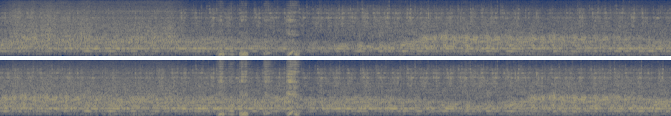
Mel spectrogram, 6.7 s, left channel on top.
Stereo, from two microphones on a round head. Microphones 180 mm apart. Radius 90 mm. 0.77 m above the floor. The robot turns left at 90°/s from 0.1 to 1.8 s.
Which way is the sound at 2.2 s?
50° right (ahead or behind).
